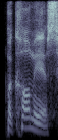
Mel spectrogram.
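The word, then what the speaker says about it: Pachomius: But I want to go to the other monk, how do you pronounce it? – Pacomius, who didn't allow a bunch of demons to distract him. Please tell that story. – Pacomius was a really influential founder of monasteries in Egypt.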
